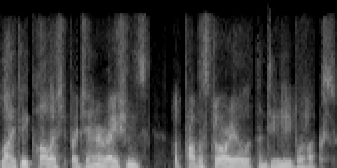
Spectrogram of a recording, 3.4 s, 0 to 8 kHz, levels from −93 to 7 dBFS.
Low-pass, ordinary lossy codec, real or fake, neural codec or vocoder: 7.2 kHz; AAC, 32 kbps; fake; codec, 16 kHz, 2 kbps, FreqCodec, smaller model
